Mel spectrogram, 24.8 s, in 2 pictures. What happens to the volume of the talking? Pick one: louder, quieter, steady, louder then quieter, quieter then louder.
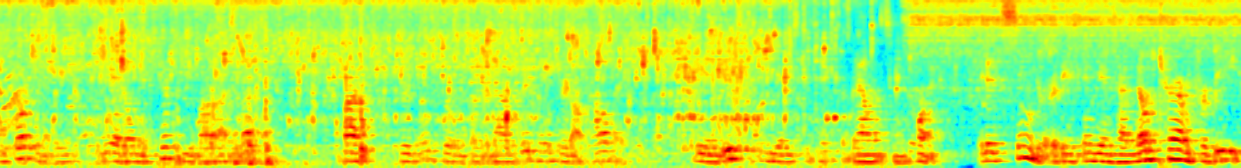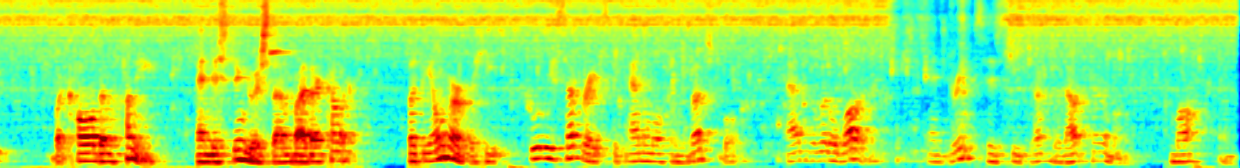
louder then quieter.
